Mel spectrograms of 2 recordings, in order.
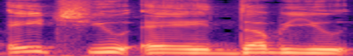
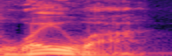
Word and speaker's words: Huawei: or satellite phones yes now how do you say it it's a Hua Wei I think it's wewa it's not Huawei like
